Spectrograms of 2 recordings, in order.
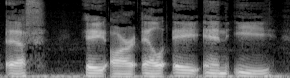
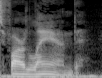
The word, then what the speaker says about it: MacFarlane: My ancestors dropped the A out of Mac and it's not far lane, it's far land.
